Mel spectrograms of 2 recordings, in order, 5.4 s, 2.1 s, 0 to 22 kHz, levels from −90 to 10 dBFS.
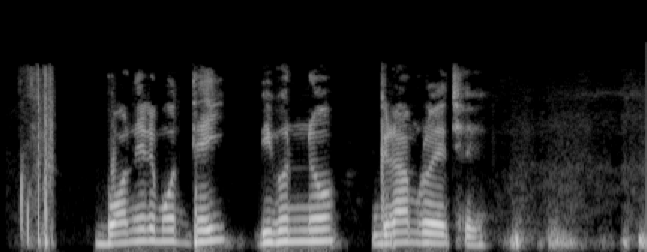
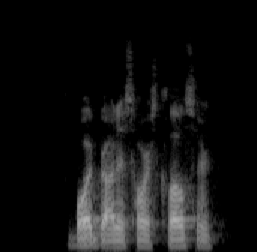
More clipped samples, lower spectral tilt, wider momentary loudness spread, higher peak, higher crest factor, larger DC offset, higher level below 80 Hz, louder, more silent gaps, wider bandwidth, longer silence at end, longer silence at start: neither; about the same, -7.5 dB/octave vs -7 dB/octave; first, 17 LU vs 9 LU; first, 0 dBFS vs -14 dBFS; about the same, 16 dB vs 20 dB; neither; first, -50 dBFS vs -80 dBFS; first, -16 LUFS vs -31 LUFS; neither; second, 7.6 kHz vs 10 kHz; second, 0 s vs 0.4 s; second, 0.15 s vs 0.65 s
